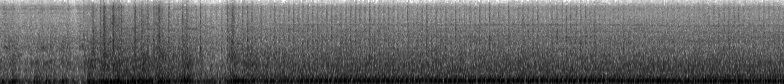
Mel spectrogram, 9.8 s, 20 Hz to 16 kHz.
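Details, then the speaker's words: Non-running 1971 Chevy Nova pro street, small block with 4-speed, just revived after a spark-wire repair. Plug wires had been swapped to a new cap. After a rough start the idle is uneven and lumpy with irregular stumbles: misfire. Firing order is checked next and timing is suspected. "all right so we know it runs uh here's what we got just based on that little bit of running it's definitely a misfire"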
